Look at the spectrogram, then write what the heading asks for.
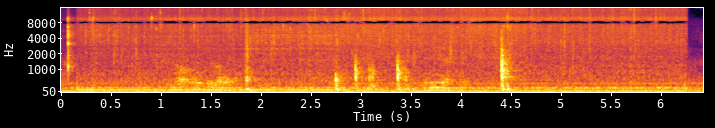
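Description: Bell pepper rings filled with egg batter sizzling steadily in oil in a nonstick frying pan. A few sharp clicks and taps of a utensil against the pan come as the slices are turned over, the loudest about four and a half seconds in.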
